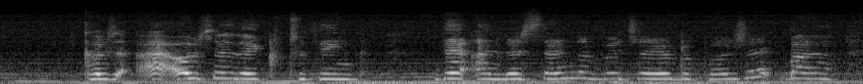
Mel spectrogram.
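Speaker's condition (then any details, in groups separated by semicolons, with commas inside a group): Cerebral palsy; since birth, affects muscles and joints, walks and moves independently, early intervention and therapy in childhood; slow speaker, listeners take time to understand, speaks verbally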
